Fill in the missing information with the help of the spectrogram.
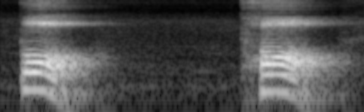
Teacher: দেখবে ওপরের ঠোঁট নিচের ঠোঁট দুজনকে স্পর্শ করছে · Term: ওষ্ঠধ্বনি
